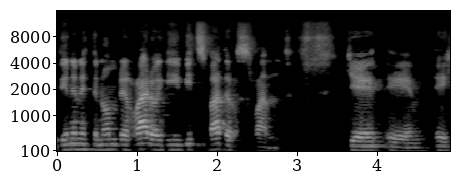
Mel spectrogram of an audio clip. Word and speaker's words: Witwatersrand: en Sudáfrica, que tienen este nombre raro aquí, Witwatersrand, que es impronunciable, casi así que la gente le dice el WITS, nomás como W-I-T-S para contraerlo y poder pronunciarlo.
